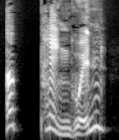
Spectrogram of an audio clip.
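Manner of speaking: high, loud shocked echo; indignant exclaim. A narrator's reading. Paddington upset at the penguin remark, high indignant exclaim. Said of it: "exclaimed Paddington".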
